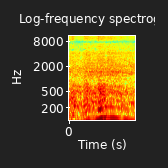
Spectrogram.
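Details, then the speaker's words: Engine after carburetor tuning, having had black smoke, two dead spark plugs, and a no-start despite a replaced surplus distributor: now one-click starts even when hot, revs cleanly with an even drone, no misses or popping; normal running. "Tapos dito sa makina, tahimik na mga boss. Kasi kanina patay yung dalawang spark plug."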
